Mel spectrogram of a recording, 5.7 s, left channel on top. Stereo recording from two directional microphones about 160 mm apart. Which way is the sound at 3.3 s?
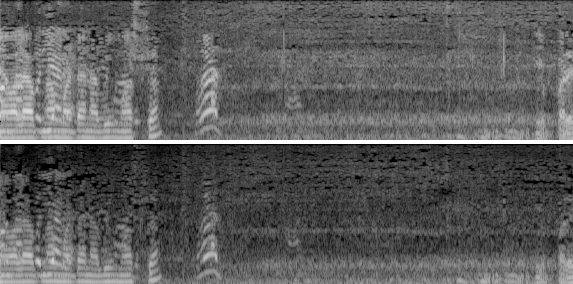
Centre (ahead or behind).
